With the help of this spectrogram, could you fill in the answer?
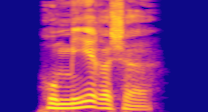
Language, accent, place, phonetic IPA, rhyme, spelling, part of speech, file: German, Germany, Berlin, [hoˈmeːʁɪʃə], -eːʁɪʃə, homerische, adjective, De-homerische.ogg
- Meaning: inflection of homerisch: 1. strong/mixed nominative/accusative feminine singular 2. strong nominative/accusative plural 3. weak nominative all-gender singular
